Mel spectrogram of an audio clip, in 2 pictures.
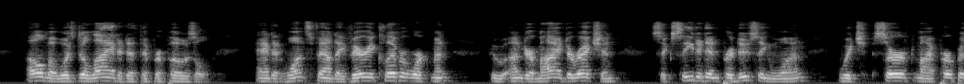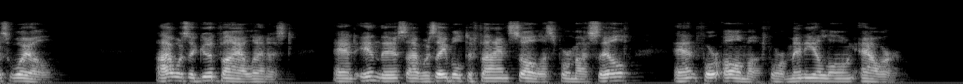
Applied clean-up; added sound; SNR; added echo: none; none; none; reverberation time 0.2 s.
